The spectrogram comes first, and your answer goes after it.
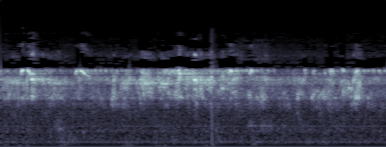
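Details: High, bird-like twittering from African wild dogs gathered at Pete's Pond in Africa, a dense chorus of thin squeals and chirps rising and falling in loudness.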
